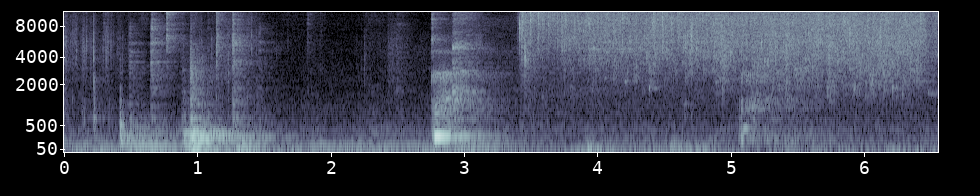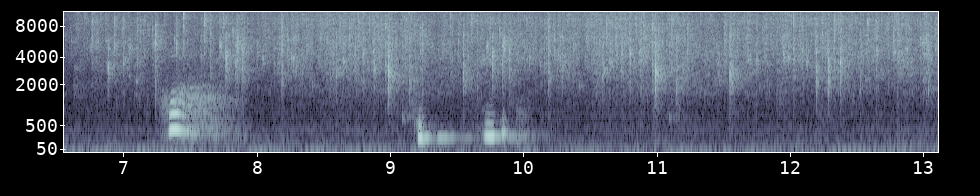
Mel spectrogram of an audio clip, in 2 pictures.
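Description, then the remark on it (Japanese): Shower water hisses steadily after a few opening knocks and clunks, a continuous spray that grows slightly fuller midway, with occasional soft bumps beneath it and no voices. “シャワー貸して。”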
